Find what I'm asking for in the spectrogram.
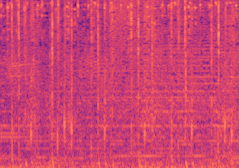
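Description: A horse trotting in The Witcher III video game, with hooves clip-clopping in a quick, steady rhythm, close and fairly loud throughout.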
